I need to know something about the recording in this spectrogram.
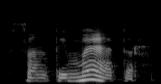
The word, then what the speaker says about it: сантиметр: це буде другий стовпчик сантиметр третій стовпчик так далі листопад рахуємо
